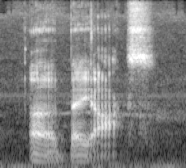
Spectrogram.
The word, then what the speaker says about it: Bayox: Is it Bayox? Is that the name of the cultivar? Or how do you pronounce that? Bayox. Bayox, okay.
